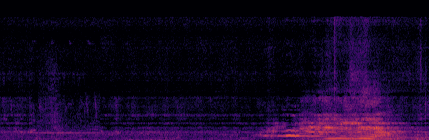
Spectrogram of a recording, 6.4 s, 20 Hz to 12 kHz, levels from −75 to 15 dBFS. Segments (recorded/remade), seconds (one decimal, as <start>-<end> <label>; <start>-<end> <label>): 0.0-0.5 remade; 0.5-1.5 recorded; 1.5-6.4 remade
